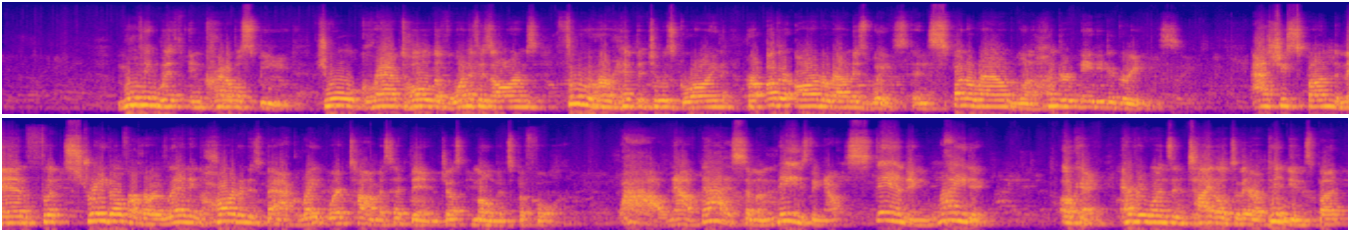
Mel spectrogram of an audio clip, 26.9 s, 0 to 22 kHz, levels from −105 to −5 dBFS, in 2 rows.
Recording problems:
off-mic speech; far
echo of what is said; faint; throughout; 530 ms later, 20 dB below the speech
distortion; slight; 10 dB below the speech
room echo; very slight; dies away in 0.3 s
chatter from many people; faint; throughout; 25 dB below the speech

